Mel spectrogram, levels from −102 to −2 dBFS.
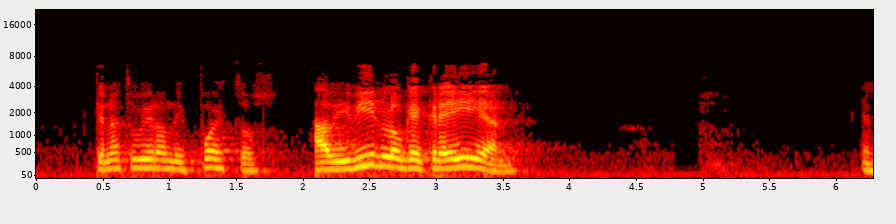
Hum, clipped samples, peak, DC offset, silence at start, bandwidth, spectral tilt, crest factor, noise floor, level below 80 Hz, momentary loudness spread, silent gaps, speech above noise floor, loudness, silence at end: none; under 0.1%; -18 dBFS; under 0.1%; 0.45 s; 6.6 kHz; -6 dB/octave; 18 dB; -69 dBFS; -64 dBFS; 14 LU; none; 36 dB; -34 LUFS; 0 s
